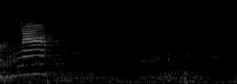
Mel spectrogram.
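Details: Mother cat asking for her kitten: one short high meow at the start, then quiet room noise.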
